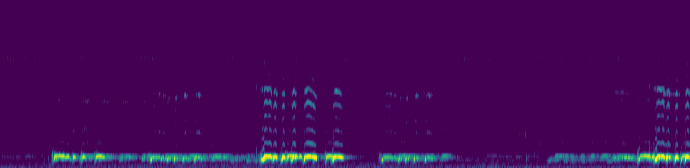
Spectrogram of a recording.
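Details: Long phrases of rolling, purring trill from a local zebra dove with a crisp 'ngristal' voice used as a lure, punctuated twice by bursts of rapid sharp coos.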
